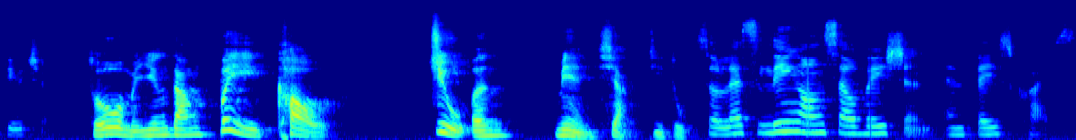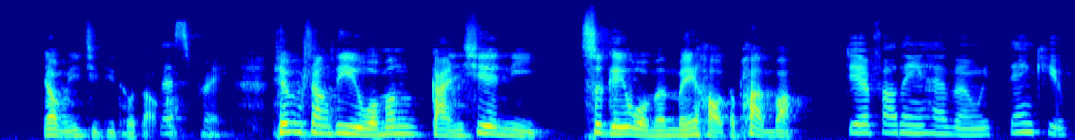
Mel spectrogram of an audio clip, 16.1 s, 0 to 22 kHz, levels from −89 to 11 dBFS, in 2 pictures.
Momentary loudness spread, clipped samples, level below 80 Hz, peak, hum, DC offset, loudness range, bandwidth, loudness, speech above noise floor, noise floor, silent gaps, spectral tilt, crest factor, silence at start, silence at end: 18 LU; under 0.1%; -76 dBFS; -12 dBFS; none; under 0.1%; 10 LU; 17 kHz; -37 LUFS; 45 dB; -83 dBFS; none; -5 dB/octave; 26 dB; 0.05 s; 0.1 s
